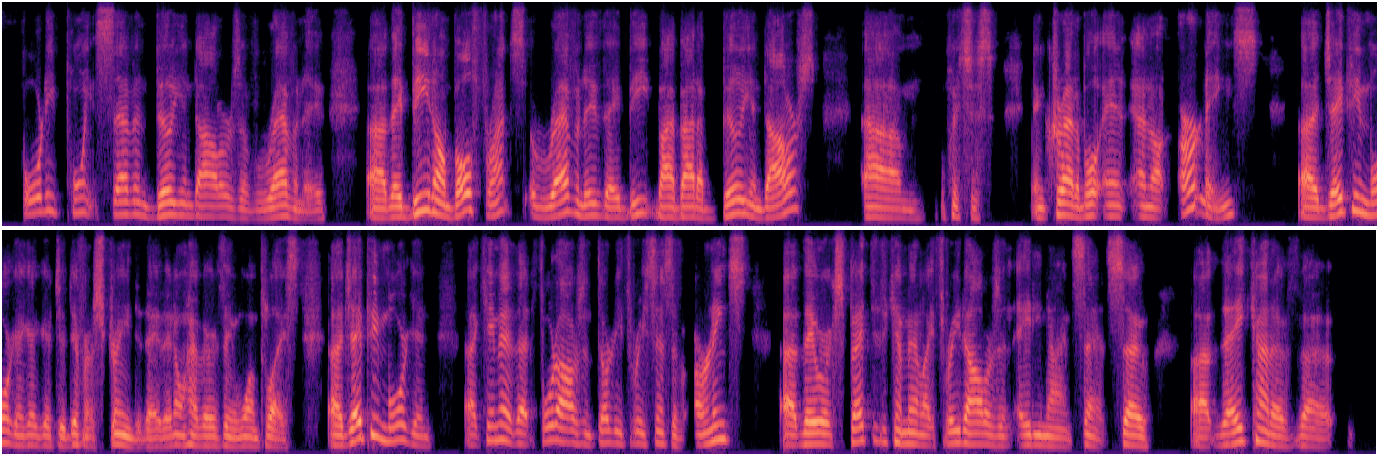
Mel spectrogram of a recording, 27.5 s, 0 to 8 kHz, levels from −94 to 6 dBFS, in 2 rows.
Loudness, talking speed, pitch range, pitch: -23 LUFS, 170 wpm, 125-170 Hz, 145 Hz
